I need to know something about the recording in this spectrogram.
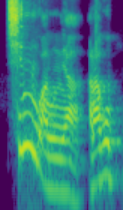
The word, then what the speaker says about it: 친광야: 앞에 있는 거는 신 단어라고 그니까 신이라 신광야라고 발음하는게 맞고요. 뒤쪽에 있는 것은 오히려 친 친광야라고 발음하는게 오히려 더 많습니다.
